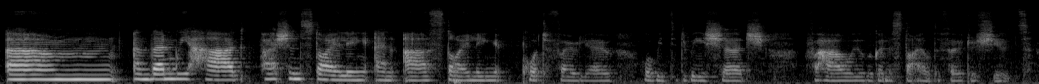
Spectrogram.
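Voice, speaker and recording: A woman's voice: medium pitch, flat delivery, takes it slowly. Young woman vlogging over background noise. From Norway. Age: 20s. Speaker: student video blogger. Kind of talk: casual informative vlog to camera.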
